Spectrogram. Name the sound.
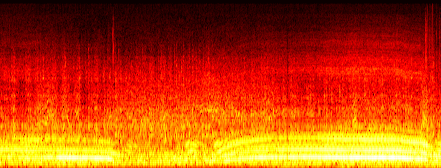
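drift car engine at full throttle, wheel spin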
